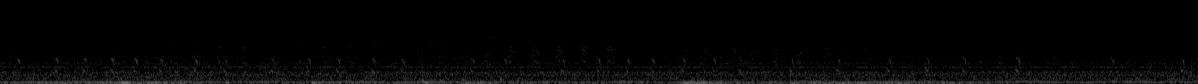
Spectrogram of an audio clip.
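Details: Arrow-marked babblers (Turdoides jardineii) chatter in a harsh, rapid chorus of repeated nasal notes that swell and fade over several seconds, above a steady low rumble, heard on an afternoon safari drive in July.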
